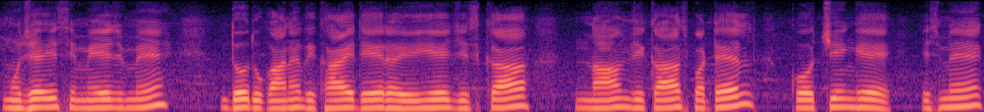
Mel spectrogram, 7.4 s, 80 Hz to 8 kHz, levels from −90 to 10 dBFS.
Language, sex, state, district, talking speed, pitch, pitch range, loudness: Chhattisgarhi, male, Chhattisgarh, Raigarh, 140 wpm, 165 Hz, 160-175 Hz, -15 LUFS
